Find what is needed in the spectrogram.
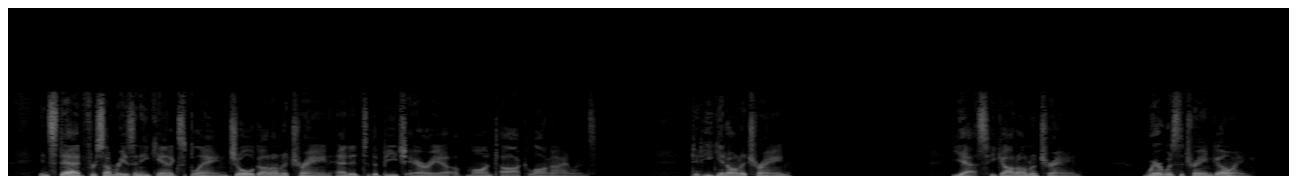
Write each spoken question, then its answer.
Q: Where was the train going?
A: The train was going to Montauk, Long Island.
